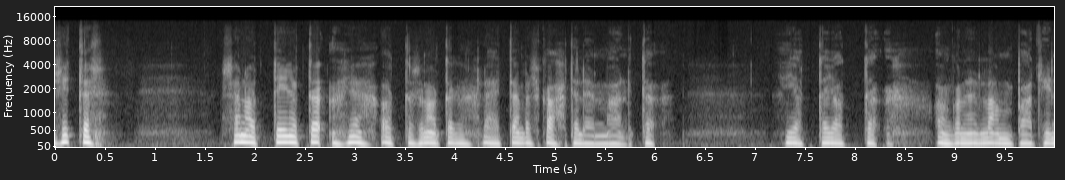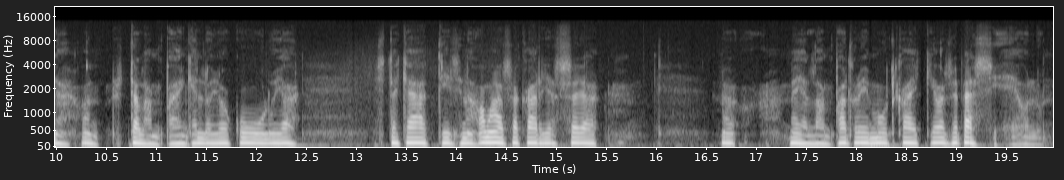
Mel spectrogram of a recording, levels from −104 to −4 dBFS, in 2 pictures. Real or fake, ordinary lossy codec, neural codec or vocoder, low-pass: real; none; none; 14.4 kHz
